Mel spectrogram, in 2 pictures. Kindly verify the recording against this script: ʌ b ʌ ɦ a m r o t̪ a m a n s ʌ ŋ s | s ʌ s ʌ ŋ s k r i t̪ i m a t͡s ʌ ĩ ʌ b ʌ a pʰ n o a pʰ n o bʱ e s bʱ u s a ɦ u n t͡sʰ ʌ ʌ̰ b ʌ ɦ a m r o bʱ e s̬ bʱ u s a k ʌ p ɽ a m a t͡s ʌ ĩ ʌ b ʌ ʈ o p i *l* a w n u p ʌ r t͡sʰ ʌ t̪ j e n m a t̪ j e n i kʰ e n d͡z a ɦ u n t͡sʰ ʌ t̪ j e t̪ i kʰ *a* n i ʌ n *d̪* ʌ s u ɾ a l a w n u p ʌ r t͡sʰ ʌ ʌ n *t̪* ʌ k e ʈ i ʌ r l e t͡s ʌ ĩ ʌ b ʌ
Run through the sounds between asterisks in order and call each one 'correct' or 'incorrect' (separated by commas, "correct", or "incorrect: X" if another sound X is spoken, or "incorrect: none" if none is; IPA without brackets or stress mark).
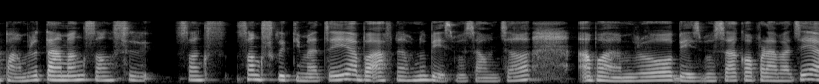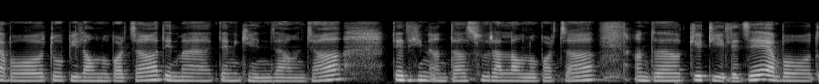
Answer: correct, incorrect: i, incorrect: t̪, correct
